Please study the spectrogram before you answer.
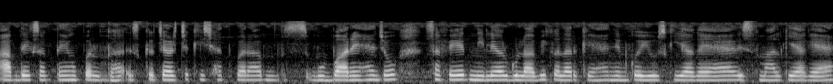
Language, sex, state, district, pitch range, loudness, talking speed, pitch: Hindi, female, Chandigarh, Chandigarh, 195-210 Hz, -17 LUFS, 230 wpm, 205 Hz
